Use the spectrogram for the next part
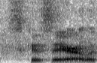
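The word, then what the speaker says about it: Scazzero: The first of 8 weeks going through a book by Peter Scazzera. Am I pronouncing that right? – I believe you are. – Scazzera.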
